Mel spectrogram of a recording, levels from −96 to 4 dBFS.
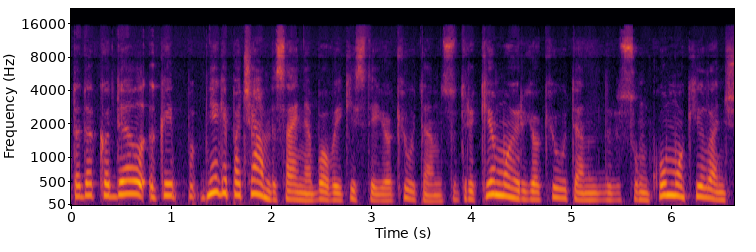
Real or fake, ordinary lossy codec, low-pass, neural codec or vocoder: real; Opus, 32 kbps; 14.4 kHz; none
